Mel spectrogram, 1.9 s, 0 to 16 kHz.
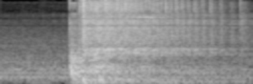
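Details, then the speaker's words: Becker VTLF 2.250 dry rotary vane vacuum pump for a CNC router, after maintenance and cleaning, rotation direction checked. Short burst as it snaps on, spins up smoothly and coasts down evenly, no scraping: normal pump start. "okay looks like the direction was good i'm gonna go ahead and turn it on let it run for a few seconds and so we can listen and see how it sounds so overall very happy with how this turned out pump sounds good"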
